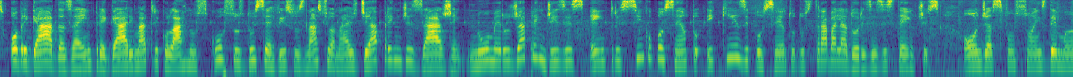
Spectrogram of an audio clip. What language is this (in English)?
Portuguese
